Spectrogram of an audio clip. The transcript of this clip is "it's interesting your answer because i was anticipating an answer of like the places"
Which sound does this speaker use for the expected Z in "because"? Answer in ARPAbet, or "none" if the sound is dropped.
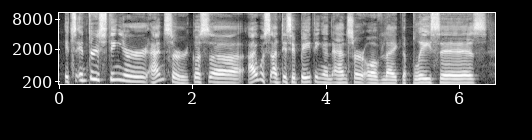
none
